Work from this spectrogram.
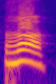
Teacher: जब र का हम उच्चारण करते हैं दोस्त ना, तो हमारी जो जिह्वा होती है झटके से ऊपर की तरफ उठती है। और जो अंदर से हमारे उच्चारण करने पर जो फेफड़े से वायु निकलता है दोस्त ना, उस वायु के संपर्क में जैसे ही हमारी जीभ आती है, जिह्वा आती है, वो लुंठा खा के नीचे लुढ़कते हुए गिरने लगती है। · इसीलिए जब हम र का उच्चारण करते हैं तो बहुत भारी मात्रा में क्या होता है? कंपन। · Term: प्रकंपित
